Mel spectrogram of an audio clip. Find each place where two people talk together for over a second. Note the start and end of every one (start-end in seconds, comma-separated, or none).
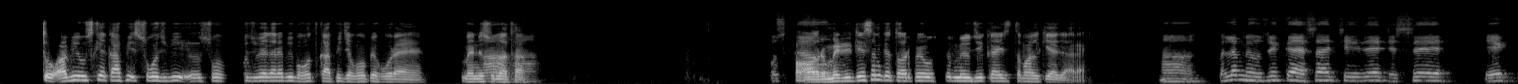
none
